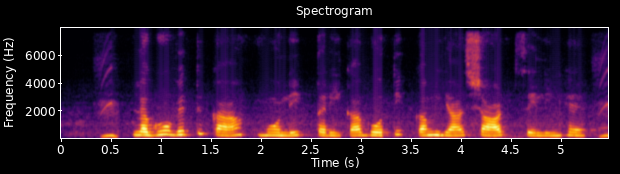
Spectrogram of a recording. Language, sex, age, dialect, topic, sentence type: Hindi, female, 25-30, Hindustani Malvi Khadi Boli, banking, statement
